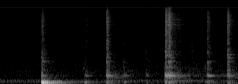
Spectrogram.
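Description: A geomungo ensemble begins a piece. About half a second in comes a loud, deep struck note, followed by a run of sharp, percussive plucked-and-struck notes.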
